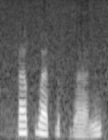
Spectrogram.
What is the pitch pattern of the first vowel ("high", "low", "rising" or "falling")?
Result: high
